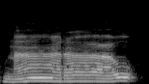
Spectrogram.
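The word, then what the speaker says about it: 習う: Ini bacanya adalah narau. Apa tuh? Narau Minasa.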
